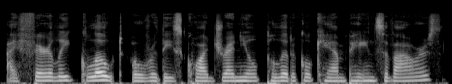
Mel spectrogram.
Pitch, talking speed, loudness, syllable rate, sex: 165 Hz, 135 wpm, -21 LUFS, 4.6 syllables/s, female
